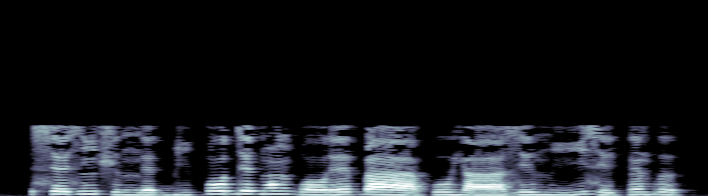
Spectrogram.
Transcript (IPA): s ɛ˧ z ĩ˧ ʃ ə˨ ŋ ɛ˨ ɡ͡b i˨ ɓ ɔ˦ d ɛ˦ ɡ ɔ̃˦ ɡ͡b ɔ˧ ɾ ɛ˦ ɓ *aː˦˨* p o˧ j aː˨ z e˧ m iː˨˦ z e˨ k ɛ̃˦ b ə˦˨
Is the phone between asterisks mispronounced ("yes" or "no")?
no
